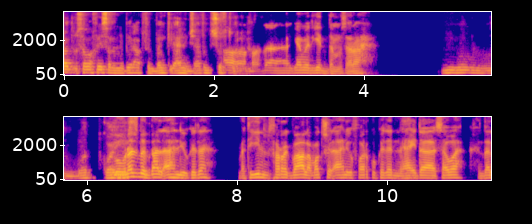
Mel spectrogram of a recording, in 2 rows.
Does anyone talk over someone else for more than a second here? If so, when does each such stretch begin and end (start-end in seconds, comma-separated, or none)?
none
